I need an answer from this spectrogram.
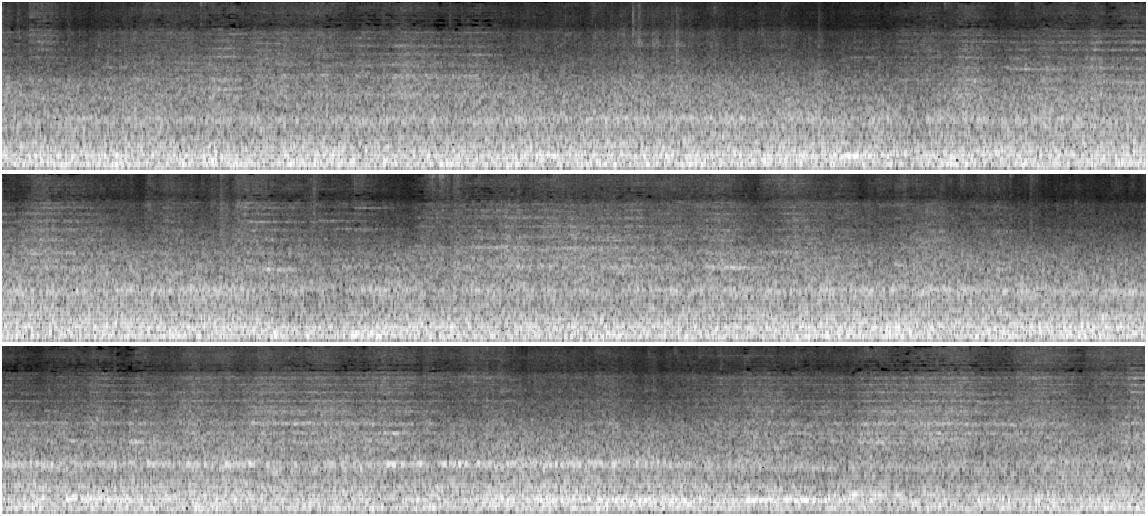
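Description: Freight train tank cars rolling past close by: a steady, loud rumble of steel wheels on rail, with high wheel squeal coming and going over it.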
